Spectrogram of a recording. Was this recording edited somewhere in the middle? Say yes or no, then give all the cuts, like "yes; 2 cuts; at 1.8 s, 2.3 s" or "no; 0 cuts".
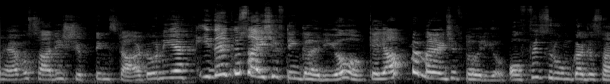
yes; 2 cuts; at 1.9 s, 5.1 s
